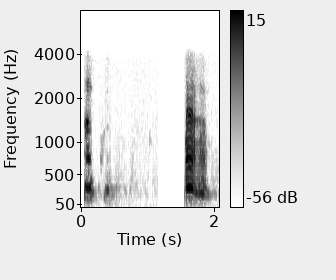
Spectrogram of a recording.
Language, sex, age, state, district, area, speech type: Bengali, male, 60+, West Bengal, Dakshin Dinajpur, rural, conversation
